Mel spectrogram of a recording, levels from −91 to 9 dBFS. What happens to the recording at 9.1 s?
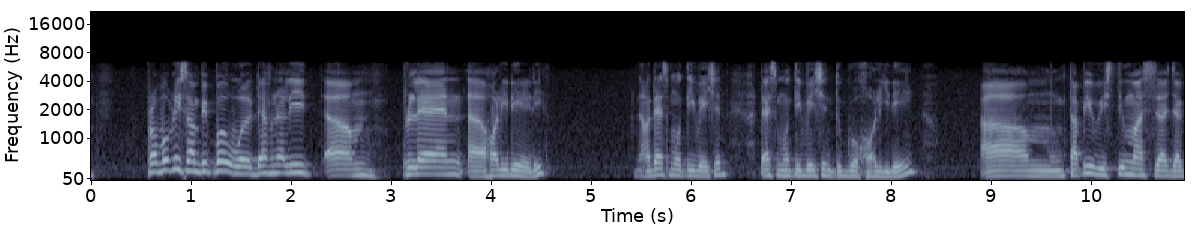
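At 9.1 s the speech plays through intact, with only the room's own background noise sitting about 33 dB below it.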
